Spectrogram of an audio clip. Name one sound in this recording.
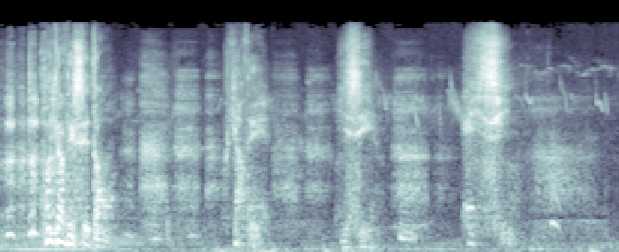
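A young woman gasps and moans breathlessly up close.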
